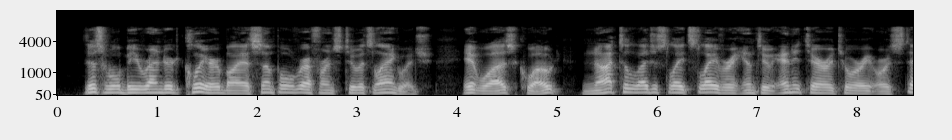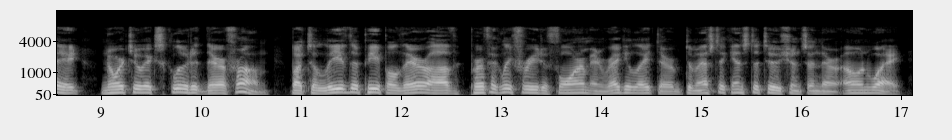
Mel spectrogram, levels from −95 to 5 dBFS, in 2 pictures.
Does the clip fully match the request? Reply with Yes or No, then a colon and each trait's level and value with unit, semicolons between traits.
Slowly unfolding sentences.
No: average, 165 wpm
